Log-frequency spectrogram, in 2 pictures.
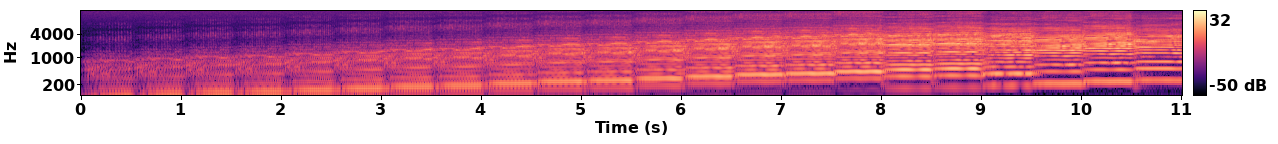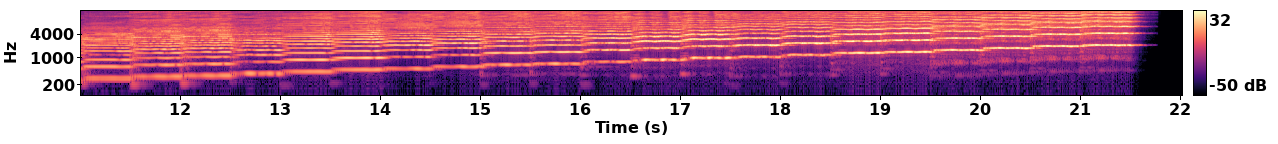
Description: viola tonleiter

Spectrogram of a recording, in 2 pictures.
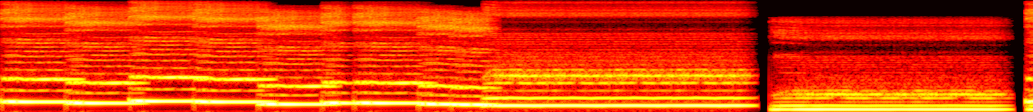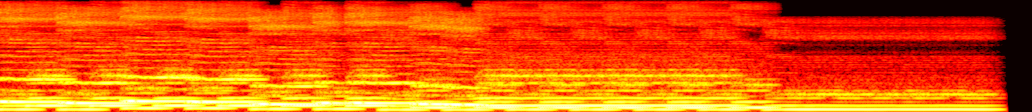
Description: ohh voices

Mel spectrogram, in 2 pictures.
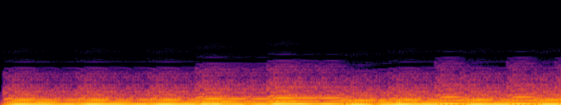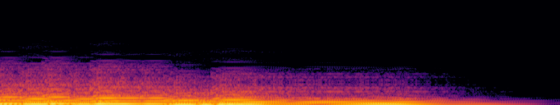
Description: calliope lead bass

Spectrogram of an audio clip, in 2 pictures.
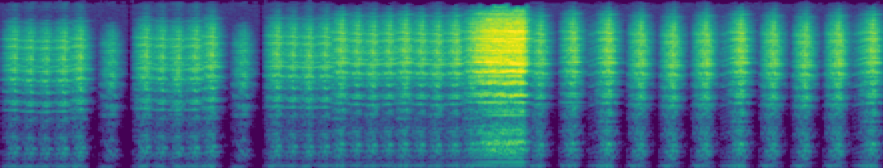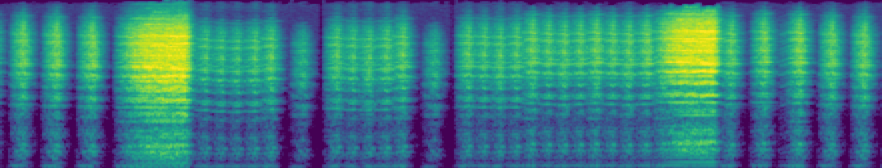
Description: reverse cymbal

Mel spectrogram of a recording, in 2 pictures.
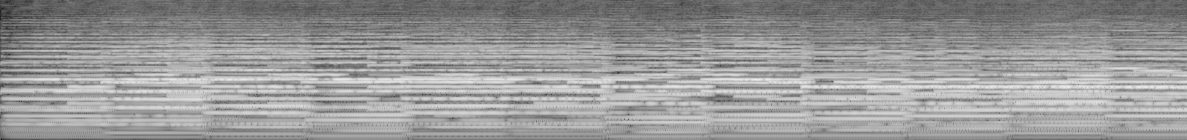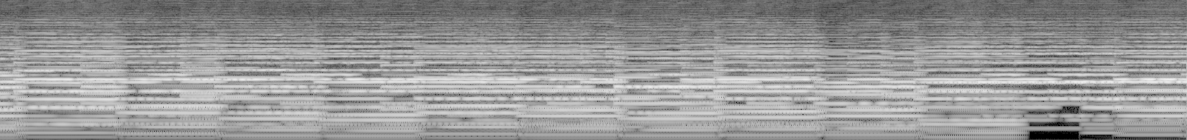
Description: oboe bach samples

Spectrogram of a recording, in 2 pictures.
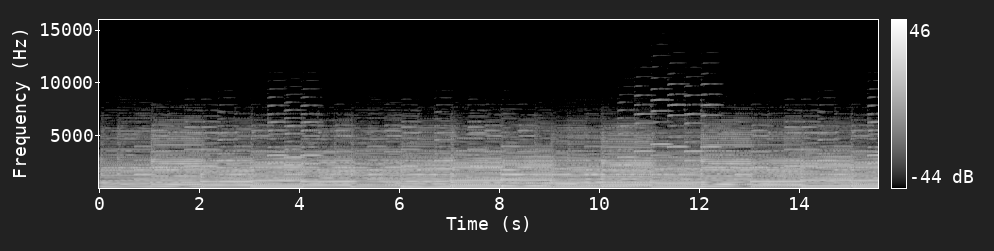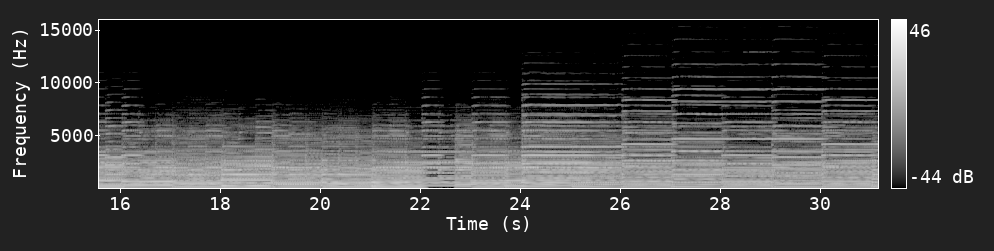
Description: tenor sax

